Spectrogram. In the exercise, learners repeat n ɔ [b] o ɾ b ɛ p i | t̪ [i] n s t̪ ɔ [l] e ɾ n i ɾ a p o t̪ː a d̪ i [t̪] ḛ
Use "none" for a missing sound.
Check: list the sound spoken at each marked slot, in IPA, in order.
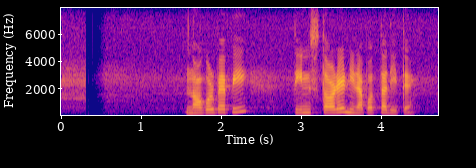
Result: ɡ, i, ɾ, t̪

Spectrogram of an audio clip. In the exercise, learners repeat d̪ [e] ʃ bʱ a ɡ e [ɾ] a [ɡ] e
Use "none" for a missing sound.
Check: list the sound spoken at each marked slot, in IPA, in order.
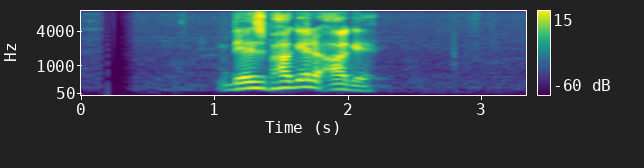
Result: e, ɾ, ɡ

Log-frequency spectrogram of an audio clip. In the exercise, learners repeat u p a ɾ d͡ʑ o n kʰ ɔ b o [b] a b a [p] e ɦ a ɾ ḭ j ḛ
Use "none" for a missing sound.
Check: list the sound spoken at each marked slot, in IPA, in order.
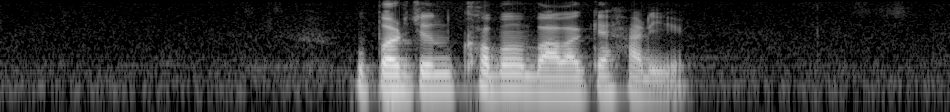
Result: b, k

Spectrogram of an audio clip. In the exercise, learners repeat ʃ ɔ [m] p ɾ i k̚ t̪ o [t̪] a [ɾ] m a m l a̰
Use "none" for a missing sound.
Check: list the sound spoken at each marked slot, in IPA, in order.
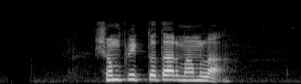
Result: m, t̪, ɾ

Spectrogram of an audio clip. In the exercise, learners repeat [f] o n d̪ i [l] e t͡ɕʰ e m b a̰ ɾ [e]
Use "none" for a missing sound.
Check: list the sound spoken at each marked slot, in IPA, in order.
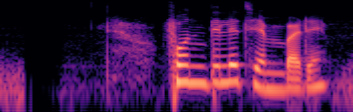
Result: f, l, e

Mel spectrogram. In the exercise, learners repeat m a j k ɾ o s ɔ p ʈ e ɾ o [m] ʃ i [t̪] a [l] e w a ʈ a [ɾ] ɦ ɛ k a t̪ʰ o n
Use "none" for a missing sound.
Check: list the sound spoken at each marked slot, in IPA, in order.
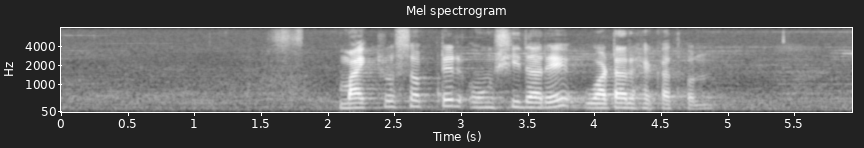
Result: ŋ, d̪, ɾ, ɾ

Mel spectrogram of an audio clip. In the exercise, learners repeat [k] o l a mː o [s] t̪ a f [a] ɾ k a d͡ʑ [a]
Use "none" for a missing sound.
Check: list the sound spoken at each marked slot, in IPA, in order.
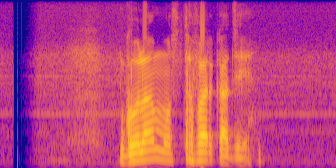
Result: ɡ, s, a, e

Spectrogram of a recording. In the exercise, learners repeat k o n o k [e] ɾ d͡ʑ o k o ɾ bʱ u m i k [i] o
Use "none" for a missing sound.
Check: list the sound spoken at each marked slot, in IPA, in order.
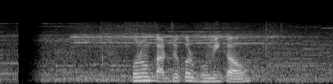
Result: a, a

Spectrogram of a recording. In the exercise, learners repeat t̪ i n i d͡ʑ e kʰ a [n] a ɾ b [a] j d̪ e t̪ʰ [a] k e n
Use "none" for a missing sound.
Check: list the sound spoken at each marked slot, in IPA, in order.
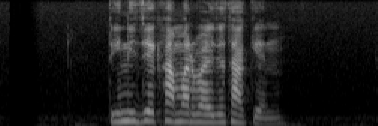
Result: m, a, a

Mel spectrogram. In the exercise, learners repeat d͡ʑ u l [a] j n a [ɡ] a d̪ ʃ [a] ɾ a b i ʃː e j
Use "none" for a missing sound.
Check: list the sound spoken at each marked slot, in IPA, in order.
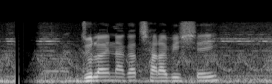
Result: a, ɡ, a

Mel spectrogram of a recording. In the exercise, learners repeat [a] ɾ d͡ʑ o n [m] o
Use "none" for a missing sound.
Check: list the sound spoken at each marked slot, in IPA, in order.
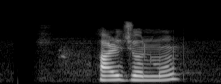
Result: a, m

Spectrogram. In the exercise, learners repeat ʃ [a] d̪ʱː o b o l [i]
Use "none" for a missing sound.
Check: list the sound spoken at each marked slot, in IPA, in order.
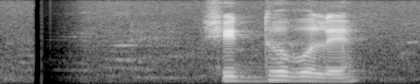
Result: i, e

